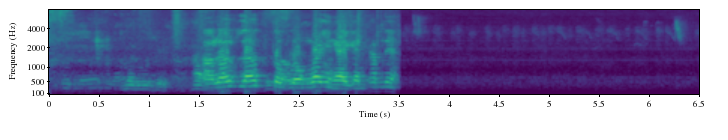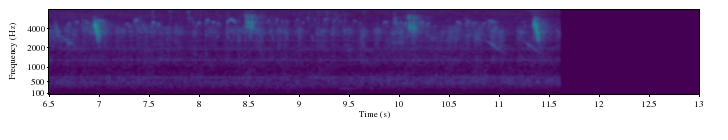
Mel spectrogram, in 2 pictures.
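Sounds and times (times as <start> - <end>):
birds chirping: 0.0 - 11.6
sharp loud bird chirps: 3.5 - 11.6.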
